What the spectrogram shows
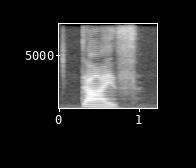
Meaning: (verb) third-person singular simple present indicative of die; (noun) plural of die (when used in the sense of a pattern / of obsolete spelling of dye)
- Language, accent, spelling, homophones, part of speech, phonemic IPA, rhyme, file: English, US, dies, dyes, verb / noun, /daɪz/, -aɪz, En-us-dies.ogg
